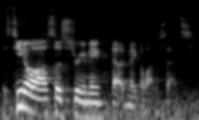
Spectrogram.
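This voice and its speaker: Very animated and quick, a man with a medium-pitched voice hosts a casual stream, gaming while he chats with and answers his viewers. Without headphones, audio plays through his device in an echoey room, and a little hiss or hum can be heard.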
